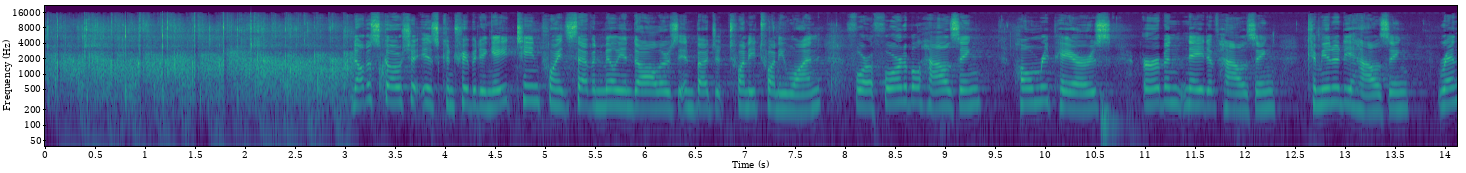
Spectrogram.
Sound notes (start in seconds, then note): 6.6 applause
